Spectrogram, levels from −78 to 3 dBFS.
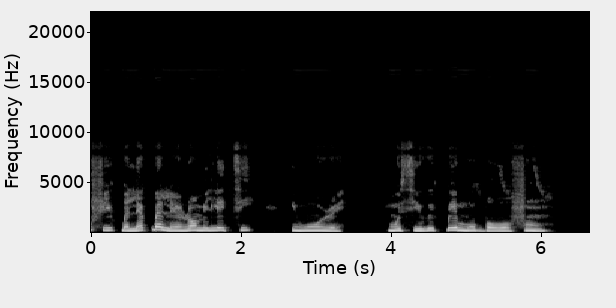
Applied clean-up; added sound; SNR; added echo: none; none; none; none.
